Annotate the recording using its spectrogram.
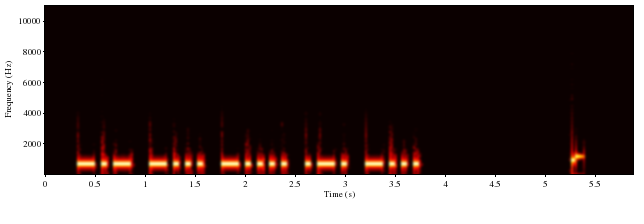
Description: Morse code, heard as a keyed tone, about 20 wpm, 700 Hz. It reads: KB6RB
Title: USA Call Signs - 5 Characters - 8x Character Spacing - 20wpm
